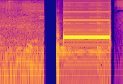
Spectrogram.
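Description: A loud, steady high beep sounds briefly.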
